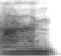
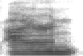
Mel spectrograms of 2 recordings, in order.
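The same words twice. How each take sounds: First: It is said in a Pittsburgh accent. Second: It is said in a standard accent. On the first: "like I say, like iron" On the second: "is how other people say that word"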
